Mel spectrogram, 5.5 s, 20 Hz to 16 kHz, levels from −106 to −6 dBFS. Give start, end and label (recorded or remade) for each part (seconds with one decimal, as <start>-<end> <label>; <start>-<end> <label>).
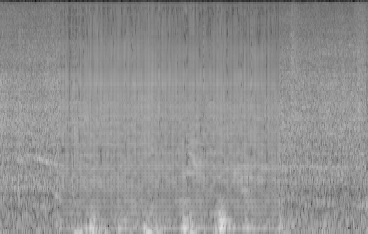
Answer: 0.0-0.9 recorded; 0.9-4.2 remade; 4.2-5.5 recorded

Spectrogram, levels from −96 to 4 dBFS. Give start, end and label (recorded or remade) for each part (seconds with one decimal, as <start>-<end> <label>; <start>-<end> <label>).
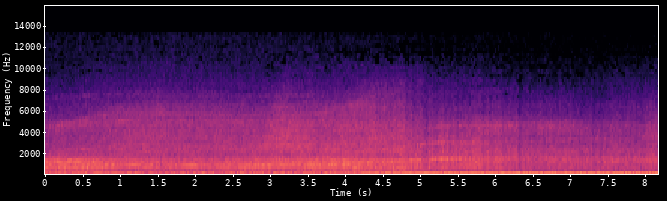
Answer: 0.0-1.0 recorded; 1.0-1.6 remade; 1.6-3.1 recorded; 3.1-4.3 remade; 4.3-5.8 recorded; 5.8-7.3 remade; 7.3-8.2 recorded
